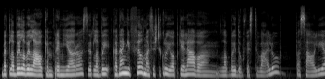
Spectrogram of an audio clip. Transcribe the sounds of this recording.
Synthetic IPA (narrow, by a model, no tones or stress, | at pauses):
bʲɛt̪lˠɐbɐɪlˠɐbɐɪlˠɐʊkʲɛmpʲɾʲɛmʲjeːɾoːsɪɾlˠɐbɐɪkɐd̪ɐŋʲɡʲɪfʲɪlˠmɐsɪʃʲt̪ʲɪkɾuːjʊʊɐpʲkʲɛːlʲæːʋoːlˠɐbɐɪd̪ɐʊkfʲɛsʲt̪ʲɪʋɑːlʲuː | pɐsɐʊlʲiːjɛ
